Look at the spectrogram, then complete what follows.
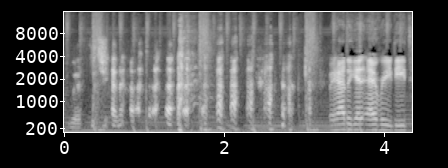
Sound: laughs

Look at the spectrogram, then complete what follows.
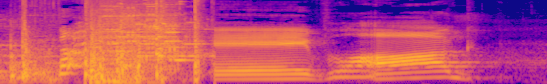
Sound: glass breaking; screams

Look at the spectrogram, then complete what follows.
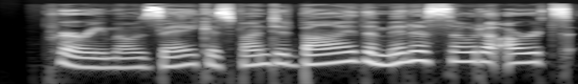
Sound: voiceover

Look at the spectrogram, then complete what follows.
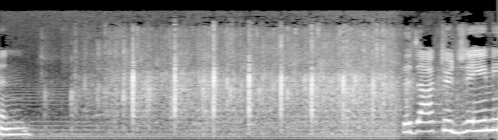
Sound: audience applauds

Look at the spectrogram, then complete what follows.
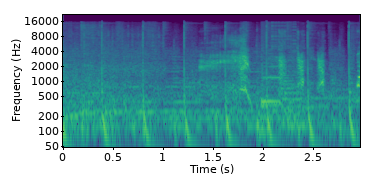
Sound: grunts; chuckles

